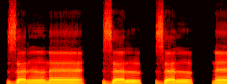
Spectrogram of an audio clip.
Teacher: Waza waanzalna zalna Zal Zal na panjangkan dua harakat na wazalna Kenapa huruf na huruf Nun ini dibaca panjang dua harakat Kenapa karena ada Alif kemudian sebelumnya ini berharakat fathah ada Alif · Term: Mad Thobi'i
